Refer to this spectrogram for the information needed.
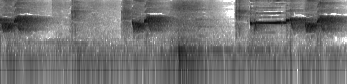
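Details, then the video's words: A male prinia sings loud, shrill bursts of sharp chirping notes, with a brief clear whistled note near the end and short pauses between phrases. "Prenjak Jantan Gacor"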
